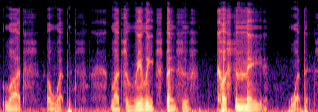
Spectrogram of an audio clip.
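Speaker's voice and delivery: breathy conspiratorial hush, trailing off; hushed whisper. Retold or imitated. Edgar whispering his weapon demands to the girl. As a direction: drop to a near whisper on the weapons.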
